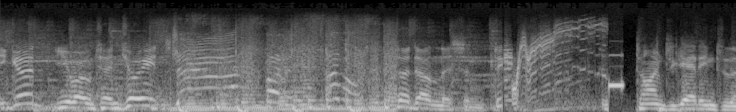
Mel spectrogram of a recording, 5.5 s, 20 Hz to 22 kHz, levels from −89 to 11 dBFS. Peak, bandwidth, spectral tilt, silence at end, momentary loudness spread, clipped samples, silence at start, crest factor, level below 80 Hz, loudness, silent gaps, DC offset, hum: -4 dBFS; 13 kHz; -6.5 dB/octave; 0 s; 7 LU; under 0.1%; 0 s; 12 dB; -32 dBFS; -16 LUFS; none; under 0.1%; none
